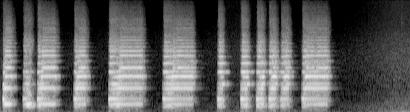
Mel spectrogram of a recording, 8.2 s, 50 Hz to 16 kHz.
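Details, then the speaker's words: 2026 Can-Am Spyder RT with a new MotoHorn Dual Track 400 + 500 Hz dual-tone horn kit installed with a relay: loud, steady two-note blare in a dozen short and long honks; the horn works properly. "So it works pretty good."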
